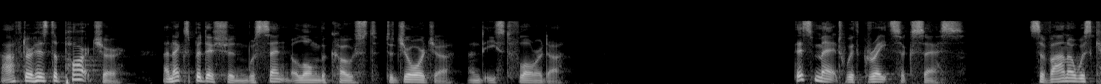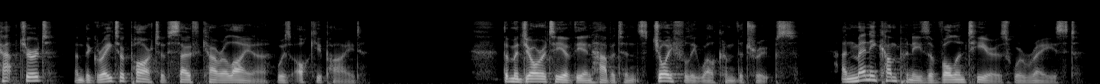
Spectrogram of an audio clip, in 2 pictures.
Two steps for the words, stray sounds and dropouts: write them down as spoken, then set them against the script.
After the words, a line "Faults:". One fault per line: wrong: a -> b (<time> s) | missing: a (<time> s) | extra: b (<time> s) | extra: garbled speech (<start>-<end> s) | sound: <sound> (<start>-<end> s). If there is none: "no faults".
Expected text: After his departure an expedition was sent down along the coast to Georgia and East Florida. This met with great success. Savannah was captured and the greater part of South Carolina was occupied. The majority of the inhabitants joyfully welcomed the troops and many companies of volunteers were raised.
After his departure an expedition was sent along the coast to Georgia and East Florida. This met with great success. Savannah was captured and the greater part of South Carolina was occupied. The majority of the inhabitants joyfully welcomed the troops and many companies of volunteers were raised.
Faults:
missing: down (2.9 s)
